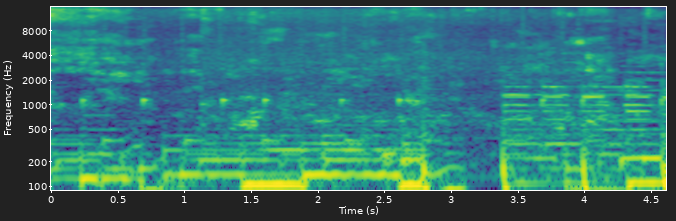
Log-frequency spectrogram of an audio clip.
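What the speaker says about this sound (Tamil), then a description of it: "ரெண்டே ரெண்டு பெரிய தக்காளியாக எடுத்து போட்டிருக்கேன் இதையும் வதக்கிடலாம்" Two large tomatoes sautéing with onions in a pan for a chicken fry, giving a soft continuous sizzle and stirring scrape over a steady tonal hum, close and moderately loud with no talk.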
